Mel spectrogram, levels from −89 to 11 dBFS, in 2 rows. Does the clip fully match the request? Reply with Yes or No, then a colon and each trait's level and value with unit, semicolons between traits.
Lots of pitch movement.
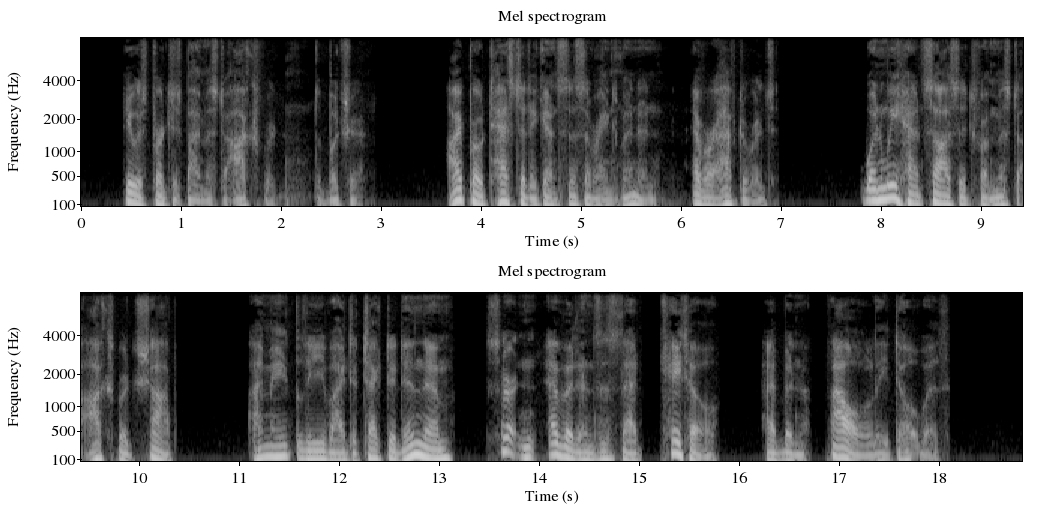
Yes: wide, 5.9 semitones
